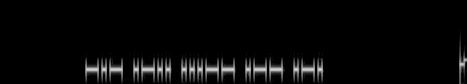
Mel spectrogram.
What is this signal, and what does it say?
Morse code, heard as a keyed tone, about 30 wpm, 700 Hz. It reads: KL3WR
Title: USA Call Signs - 5 Characters - 2x Character Spacing - 30wpm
